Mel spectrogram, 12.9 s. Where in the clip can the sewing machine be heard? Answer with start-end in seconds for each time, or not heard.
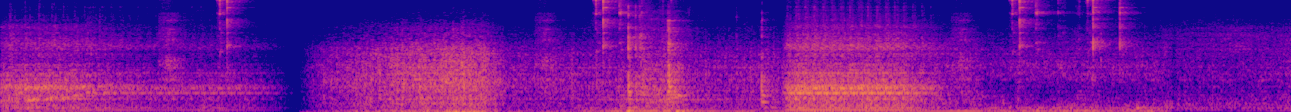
0.0-2.9, 5.8-9.4.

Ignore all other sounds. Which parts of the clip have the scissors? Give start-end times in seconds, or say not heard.
1.6-2.3, 5.3-6.8, 9.6-11.2.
